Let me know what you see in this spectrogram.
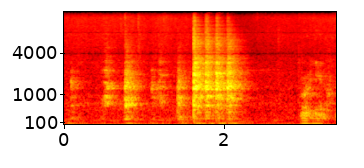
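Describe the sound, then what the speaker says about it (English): Garlic and softened onion stirred in a pan, a utensil scraping and knocking against the metal in short uneven bursts, close, with faint background sizzle. "whack the garlic in. give it a stir around"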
